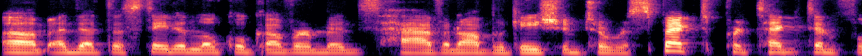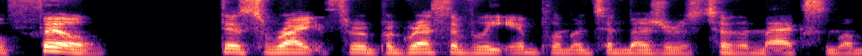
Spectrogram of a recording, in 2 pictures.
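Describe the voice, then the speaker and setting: This is a plain, everyday voice with fairly even intonation. It moves at a fairly quick pace over a quiet background. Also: man. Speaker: housing advocacy educator. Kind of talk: webinar presentation.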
